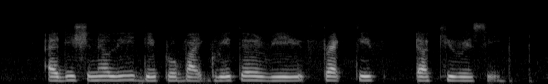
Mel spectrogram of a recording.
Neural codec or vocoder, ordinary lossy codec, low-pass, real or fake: vocoder, 44.1 kHz, 128 mel bands, Pupu-Vocoder; Opus, 16 kbps; 7.2 kHz; fake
